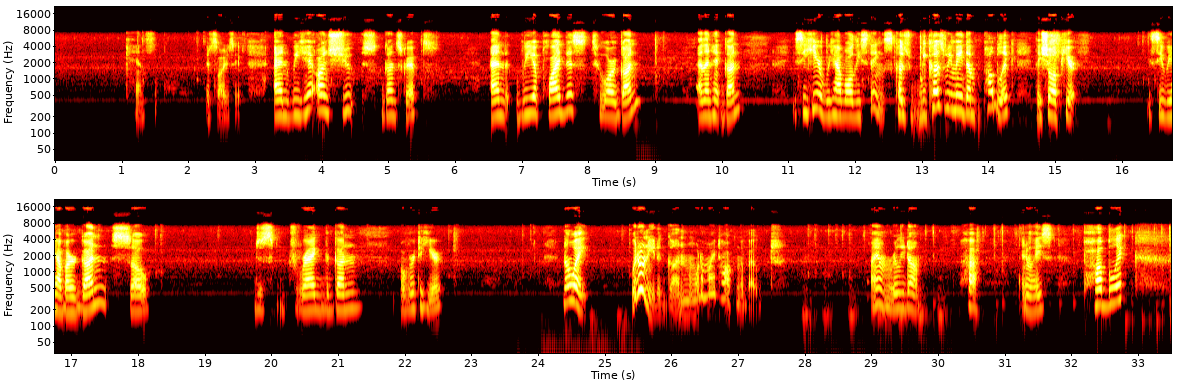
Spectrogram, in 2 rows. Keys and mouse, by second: 4.2 click, 7.2 click.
